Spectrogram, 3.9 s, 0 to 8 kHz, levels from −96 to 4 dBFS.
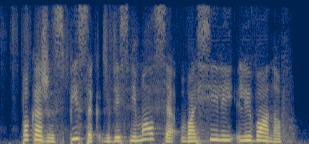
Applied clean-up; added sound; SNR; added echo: neural separator model SepFormer DNS4.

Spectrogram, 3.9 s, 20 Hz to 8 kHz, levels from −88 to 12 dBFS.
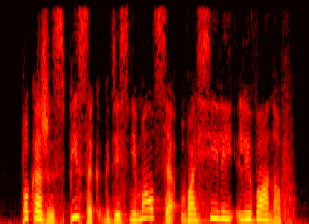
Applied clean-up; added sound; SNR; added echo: none; none; none; none.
